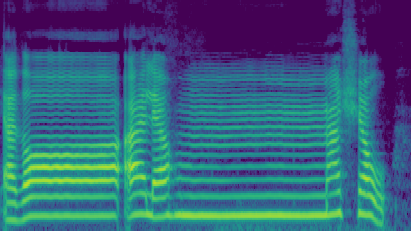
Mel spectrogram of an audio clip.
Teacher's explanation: میم ساکن کے بعد میم آئے تو میم کو میم سے ملا کر گنہ کے ساتھ پڑھیں گے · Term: ادغام شفوی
